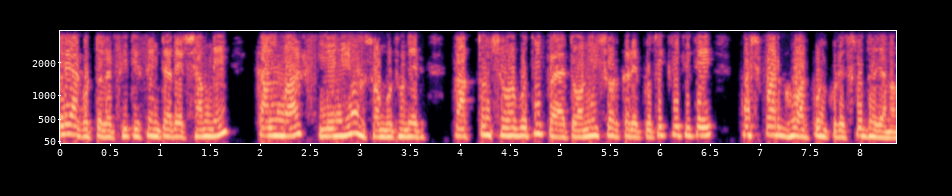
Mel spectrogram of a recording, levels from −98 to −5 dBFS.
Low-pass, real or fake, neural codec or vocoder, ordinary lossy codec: 3.6 kHz; real; none; Opus, 24 kbps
